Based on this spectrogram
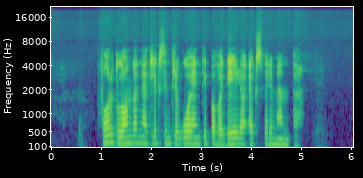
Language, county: Lithuanian, Utena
